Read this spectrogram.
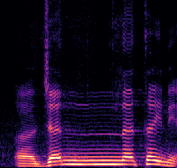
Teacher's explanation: ada wajib al-ghunnah, dengung dua harakat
